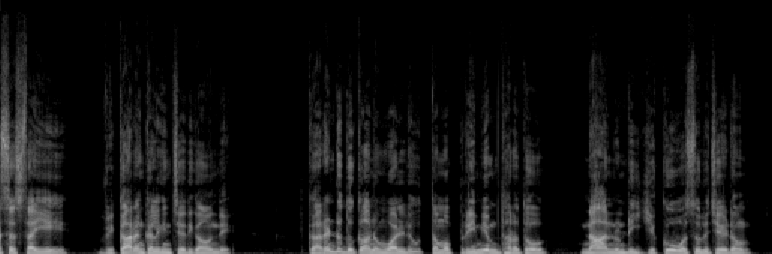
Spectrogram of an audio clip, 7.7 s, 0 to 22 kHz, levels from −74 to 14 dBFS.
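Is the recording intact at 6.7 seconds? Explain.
Yes, the audio is intact at 6.7 seconds, with no dropout, click, distortion or other fault at that moment.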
